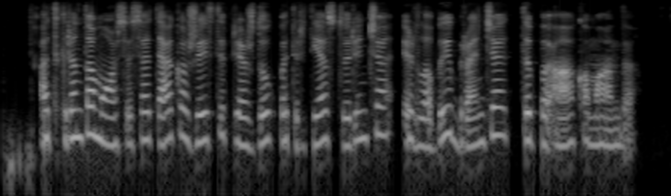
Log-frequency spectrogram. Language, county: Lithuanian, Kaunas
